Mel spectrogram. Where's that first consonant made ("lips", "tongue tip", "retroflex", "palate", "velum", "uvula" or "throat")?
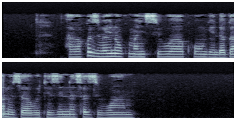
lips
